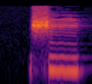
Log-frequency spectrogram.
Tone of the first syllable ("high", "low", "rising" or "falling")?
high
